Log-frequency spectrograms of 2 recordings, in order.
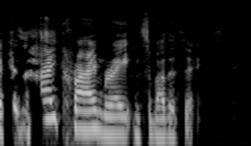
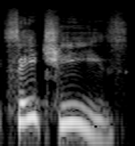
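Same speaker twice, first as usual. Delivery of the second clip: raised-pitch playful prompt; mock eager request; imitating eager strangers; 5 semitones higher, 4 dB louder than usual. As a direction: egg someone on to say it. Strangers prompting for his accent.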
